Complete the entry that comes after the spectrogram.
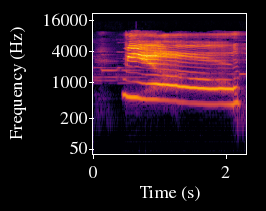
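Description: A single long, drawn-out meow with a steady, slightly falling tone and a bright, nasal quality, loud and alone, after a faint, brief lead-in.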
